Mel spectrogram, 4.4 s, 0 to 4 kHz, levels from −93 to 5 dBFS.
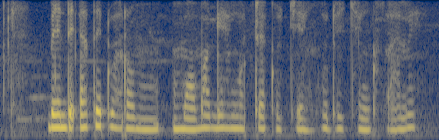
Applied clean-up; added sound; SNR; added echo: none; none; none; none.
